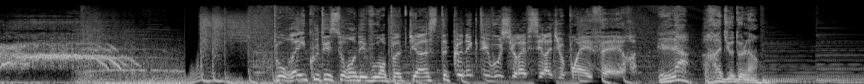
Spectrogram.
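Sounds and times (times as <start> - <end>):
loud sustained scream from a film: 0.0 - 1.8
speech: 2.8 - 7.8.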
